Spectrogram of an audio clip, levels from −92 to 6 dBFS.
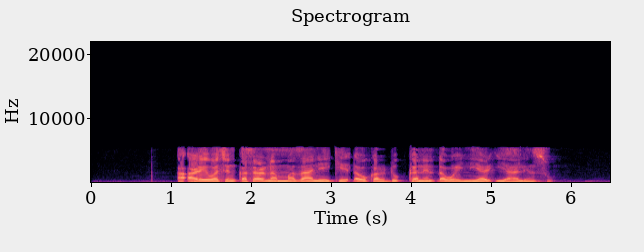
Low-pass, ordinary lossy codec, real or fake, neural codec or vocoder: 5.4 kHz; AAC, 24 kbps; real; none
